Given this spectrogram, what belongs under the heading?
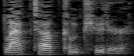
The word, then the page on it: laptop computer: British English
